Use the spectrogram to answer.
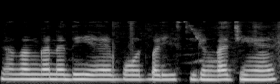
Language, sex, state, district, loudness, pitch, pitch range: Hindi, female, Uttar Pradesh, Ghazipur, -16 LUFS, 225 Hz, 220-235 Hz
